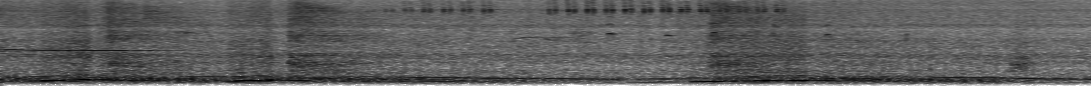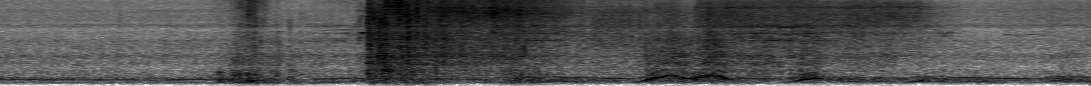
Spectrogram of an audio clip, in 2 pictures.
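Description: A sports car engine revs up and down throughout.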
